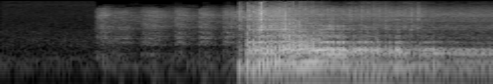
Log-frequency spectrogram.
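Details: Scion tC, currently naturally aspirated, catching and revving with a loud raspy, puffing exhaust note; the exhaust leaks badly from a holed muffler and burnt-out gaskets.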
